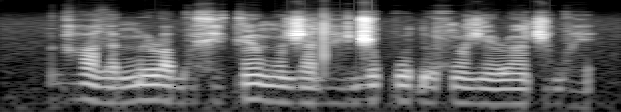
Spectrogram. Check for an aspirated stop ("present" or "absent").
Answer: absent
